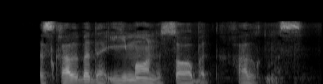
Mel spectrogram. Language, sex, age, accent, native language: Uzbek, male, 18-24, Navoiy, Uzbek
